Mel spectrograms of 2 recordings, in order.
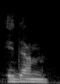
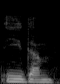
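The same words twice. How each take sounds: First: The first vowel i is short. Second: The first vowel i is long. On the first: The speaker calls it right. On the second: The speaker calls it wrong.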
